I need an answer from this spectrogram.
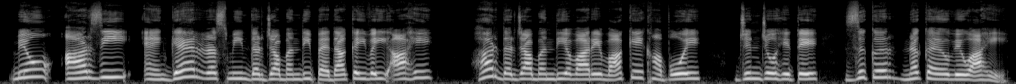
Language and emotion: Sindhi, neutral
